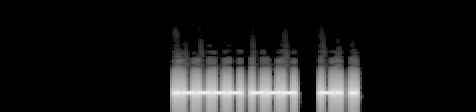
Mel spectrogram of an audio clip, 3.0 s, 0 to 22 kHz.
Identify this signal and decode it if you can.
Morse code, heard as a keyed tone, about 50 wpm, 700 Hz. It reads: 1O NE
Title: Winter Field Day Exchanges Encore 50wpm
